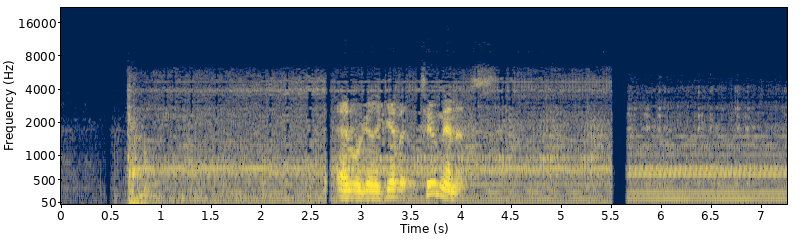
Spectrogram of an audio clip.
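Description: A Harvest Right freeze dryer's vacuum pump switches on and runs as a steady droning hum with a tonal whine, briefly cutting out near the end, while someone talks over it.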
